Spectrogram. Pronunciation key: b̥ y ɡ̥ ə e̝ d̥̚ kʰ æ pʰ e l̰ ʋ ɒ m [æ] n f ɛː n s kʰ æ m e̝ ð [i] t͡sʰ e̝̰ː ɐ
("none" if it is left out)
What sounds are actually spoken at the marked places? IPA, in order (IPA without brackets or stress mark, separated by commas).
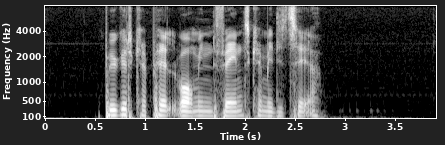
i, i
